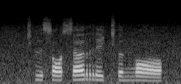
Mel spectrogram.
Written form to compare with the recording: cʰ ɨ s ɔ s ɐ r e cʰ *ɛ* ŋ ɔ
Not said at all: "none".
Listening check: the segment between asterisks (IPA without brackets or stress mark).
ə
